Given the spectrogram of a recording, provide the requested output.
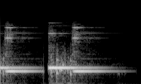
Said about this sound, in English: Hit the spoiler bell. All right, hit the spoiler.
